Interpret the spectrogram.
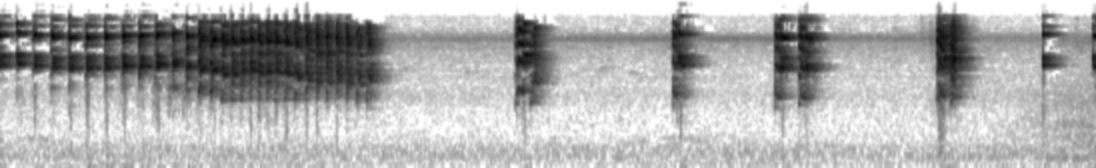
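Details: Pet lovebird, a prized competition-grade bird, kept for contests, singing: a fast run of sharp, high clicking chirps for four seconds, then separate shrill chirp bursts spaced one to two seconds apart.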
